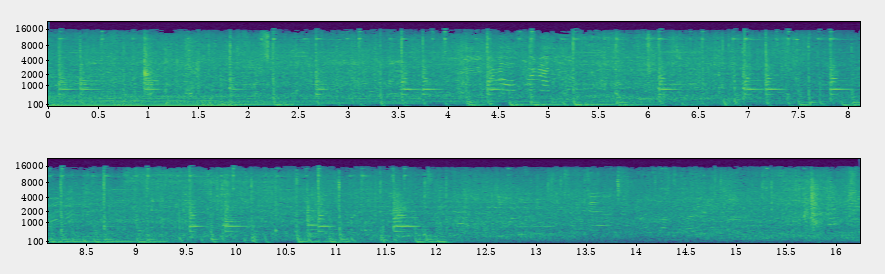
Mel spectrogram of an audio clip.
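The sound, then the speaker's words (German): Steady rushing water, a broad continuous wash of noise, runs beneath music with a deep bass line and bright sustained tones, lingering on as the bass drops out near the end. “So, und am Ende hören wir wieder das Wasserrauschen.”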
